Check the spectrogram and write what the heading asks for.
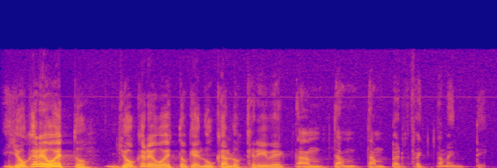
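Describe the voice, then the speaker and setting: A male pastor preaching a sermon in a church, swinging between hushed asides and loud emphatic lines, with English phrases mixed in. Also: fairly high pitch, normal speed. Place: church in the Bronx.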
